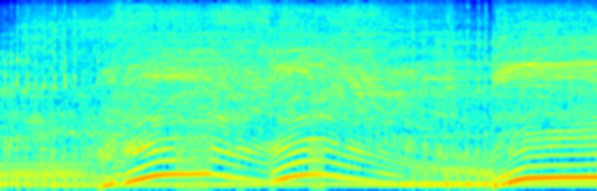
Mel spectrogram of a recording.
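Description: A chainsaw revs up and down in quick bursts.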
